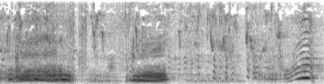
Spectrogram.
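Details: In Kruger, a female spotted hyena guarding her recently dead cub, cornered by wild dogs, gives loud, wavering, harmonic cries ending in a sharp rising whoop, calling clan members for help.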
